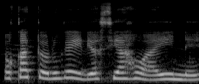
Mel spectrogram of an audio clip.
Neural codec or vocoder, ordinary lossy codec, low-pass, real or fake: none; none; 19.8 kHz; real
